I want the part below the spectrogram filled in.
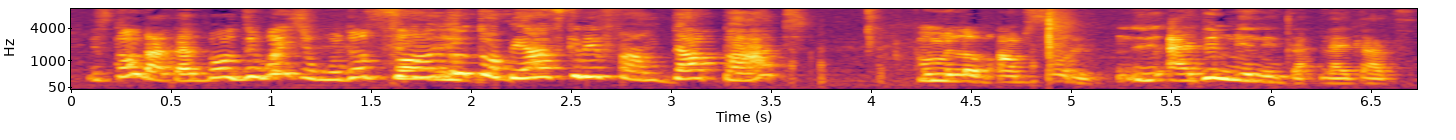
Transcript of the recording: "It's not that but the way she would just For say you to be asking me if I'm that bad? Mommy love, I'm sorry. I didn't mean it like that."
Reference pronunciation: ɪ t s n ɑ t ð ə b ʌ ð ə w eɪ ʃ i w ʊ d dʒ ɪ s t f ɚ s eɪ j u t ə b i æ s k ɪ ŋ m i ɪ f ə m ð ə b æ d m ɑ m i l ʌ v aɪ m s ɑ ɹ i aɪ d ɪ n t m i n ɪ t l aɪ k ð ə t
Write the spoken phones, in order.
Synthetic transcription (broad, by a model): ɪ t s n ɑ t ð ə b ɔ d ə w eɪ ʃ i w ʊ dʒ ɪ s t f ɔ j u t ə b i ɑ s k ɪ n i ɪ f ə m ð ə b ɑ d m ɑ m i l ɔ b aɪ m s ɑ ɹ i aɪ d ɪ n m i n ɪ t l aɪ k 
